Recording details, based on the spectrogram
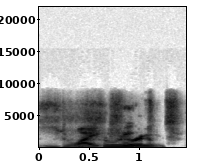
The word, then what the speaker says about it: Dwight Schrute: Dwight Schrute? – Dwight Schrute.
